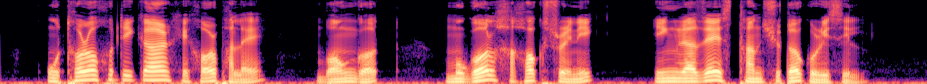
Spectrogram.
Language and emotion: Assamese, neutral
